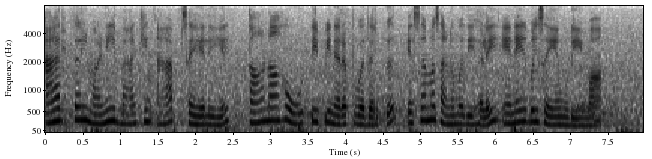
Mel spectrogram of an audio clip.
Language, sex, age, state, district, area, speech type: Tamil, female, 18-30, Tamil Nadu, Sivaganga, rural, read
